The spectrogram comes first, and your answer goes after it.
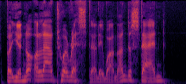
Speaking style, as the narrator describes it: he added quickly

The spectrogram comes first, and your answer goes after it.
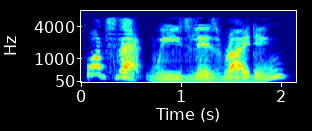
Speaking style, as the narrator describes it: Malfoy called in his sneering drawl

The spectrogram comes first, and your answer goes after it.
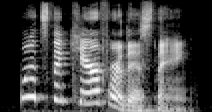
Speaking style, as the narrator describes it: Spidey chuckles

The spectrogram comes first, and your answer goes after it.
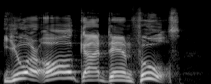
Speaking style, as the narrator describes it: shouted Jorgen

